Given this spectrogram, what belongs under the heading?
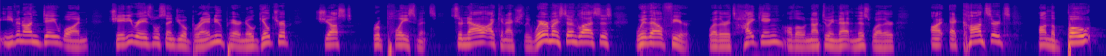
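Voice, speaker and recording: A man's voice: fairly high pitch, darkish tone, no room sound, clean studio sound. A man hosting a sports podcast, moving through segues and sponsor reads in a casual conversational style. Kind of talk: casual ad read and show hosting.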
